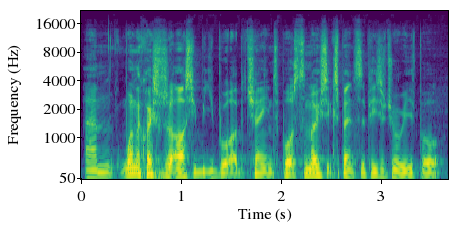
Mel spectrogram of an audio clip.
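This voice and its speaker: A low-voiced man hosts a podcast at a quick clip. His questions and remarks come in casual, blunt language with swearing mixed in. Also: animated. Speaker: podcast host, online business coach. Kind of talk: casual interview chat.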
